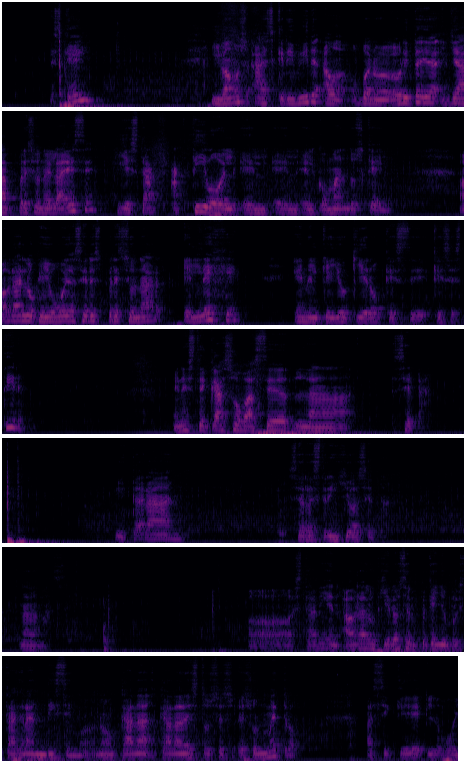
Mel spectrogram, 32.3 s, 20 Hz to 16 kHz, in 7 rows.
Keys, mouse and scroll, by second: 0.6 shift+s, 18.5 z, 23.7 click, 24.3 scroll down 1, 25.2 middle click, 26.1 scroll up 1, 26.8 s, 27.3 click, 27.8 s, 28.4 scroll up 1, 29.5 middle click, 29.6 scroll up 1, 30.1 s, 31.0 click.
